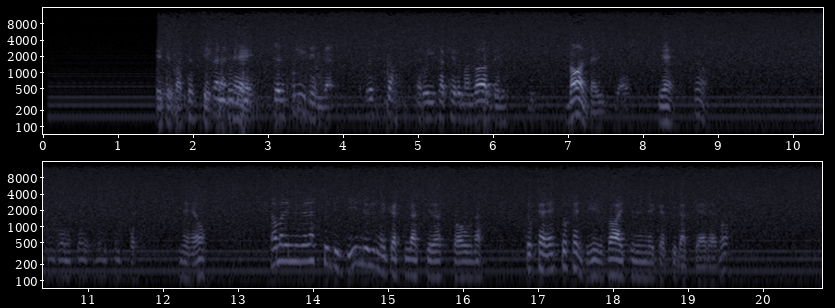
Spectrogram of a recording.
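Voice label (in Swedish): Överkalix Norrbotten, dialekter; Folkminnen; Svenska sagor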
